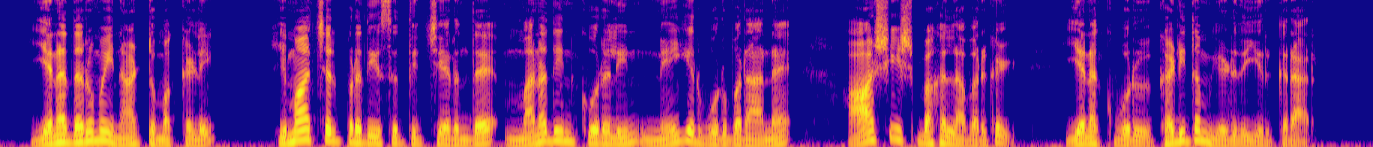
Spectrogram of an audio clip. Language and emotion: Tamil, neutral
